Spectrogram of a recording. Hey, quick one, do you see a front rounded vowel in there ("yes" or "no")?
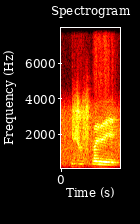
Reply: yes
